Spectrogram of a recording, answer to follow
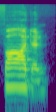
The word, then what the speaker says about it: Faden: But I think it's a German word, so I think it's Faden, the correct pronunciation.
